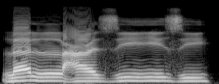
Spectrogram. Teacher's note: kasrah bertemu Ya Sukun Lal Azizi ada alif lam di sini Alif lamnya kita namakan dengan alif lam qamariah karena lamnya dibaca dengan jelas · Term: alif lam qamariyah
